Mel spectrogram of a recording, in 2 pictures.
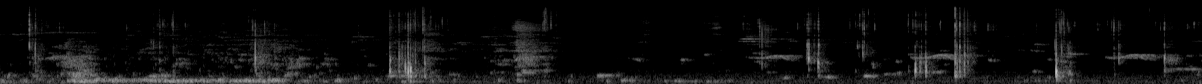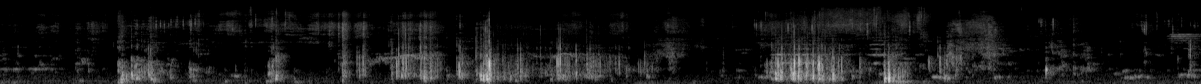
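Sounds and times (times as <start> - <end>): cement crunching and cracking: 3.8 - 5.6, 7.4 - 24.0.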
